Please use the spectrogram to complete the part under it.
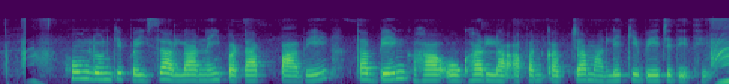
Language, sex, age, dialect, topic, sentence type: Chhattisgarhi, female, 51-55, Eastern, banking, statement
